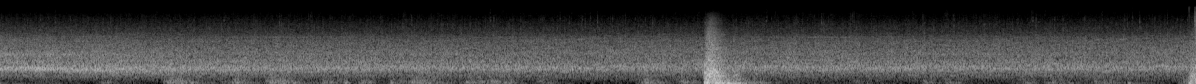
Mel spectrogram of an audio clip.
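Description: A large crowd roars steadily in an arena.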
